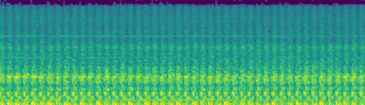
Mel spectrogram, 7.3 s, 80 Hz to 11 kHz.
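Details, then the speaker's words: 2009 Freightliner Cascadia diesel at 1,061,891 miles, cranking during a compression test: even rhythmic cranking about three pulses a second with no uneven beats; results judged good for a million-mile truck; normal cranking. "There are the results of the compression test. Not bad for a truck with 1 million miles."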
